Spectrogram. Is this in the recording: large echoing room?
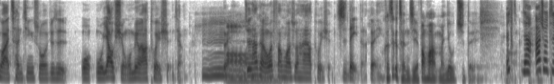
no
